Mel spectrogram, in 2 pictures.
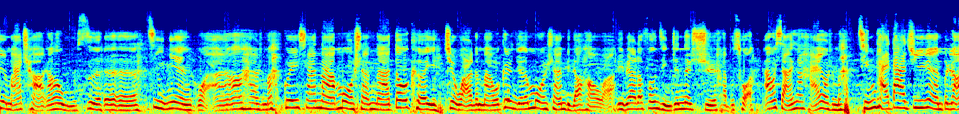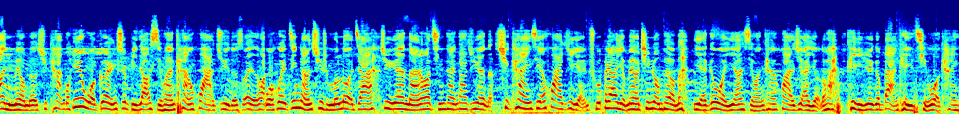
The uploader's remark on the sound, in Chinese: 录制在城市的车水马龙让你近距离感受武汉的气息。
